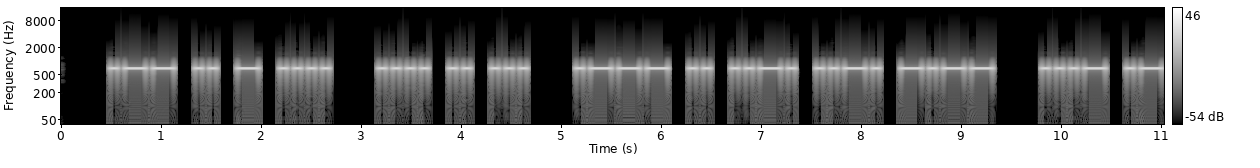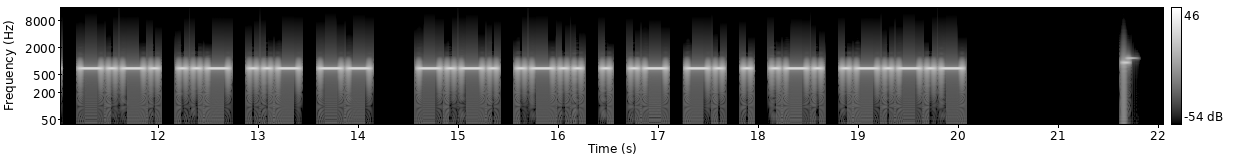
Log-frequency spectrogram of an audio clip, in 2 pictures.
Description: Morse code, heard as a keyed tone, about 17 wpm, 700 Hz. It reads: WITH HIS JIFFY VACUUM CLEANER.
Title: Pangram Challenge v2 - 17wpm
